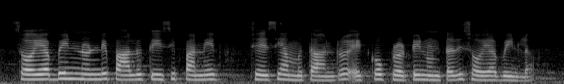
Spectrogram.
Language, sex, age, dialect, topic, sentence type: Telugu, female, 18-24, Telangana, agriculture, statement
